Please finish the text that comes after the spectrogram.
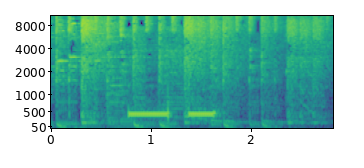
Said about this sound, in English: Wing wing. It's ringing.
